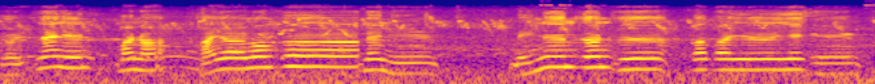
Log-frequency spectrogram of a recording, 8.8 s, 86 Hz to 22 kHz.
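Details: 46-year-old man with a congenital cleft palate, surgically repaired with a platinum plate placed in the palate, singing song lyrics in Turkish: cleft palate speech.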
